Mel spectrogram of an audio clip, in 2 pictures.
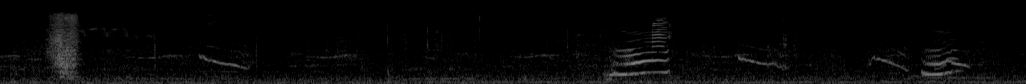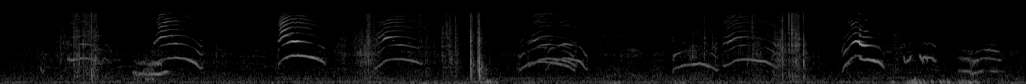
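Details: Mother cat looking for her kittens and weeping: scattered rising-falling meows at first over a low hum, then from midway a dense run of high, arched, overlapping meows repeated almost every second.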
